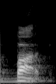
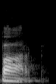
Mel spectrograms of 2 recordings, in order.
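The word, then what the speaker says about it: bark: ए के तुरंत बाद आर आया तो ए का उच्चारण आ के रूप में करेंगे। ठीक है? और के को क लिख दीजिए और आर है तो रेप लगा दीजिए। हो जाएगा बार्क। बी ए आर के बार्क ठीक है जी समझ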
